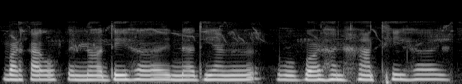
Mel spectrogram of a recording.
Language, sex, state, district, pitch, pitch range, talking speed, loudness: Magahi, female, Jharkhand, Palamu, 215 Hz, 210-220 Hz, 130 wpm, -16 LUFS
